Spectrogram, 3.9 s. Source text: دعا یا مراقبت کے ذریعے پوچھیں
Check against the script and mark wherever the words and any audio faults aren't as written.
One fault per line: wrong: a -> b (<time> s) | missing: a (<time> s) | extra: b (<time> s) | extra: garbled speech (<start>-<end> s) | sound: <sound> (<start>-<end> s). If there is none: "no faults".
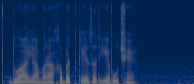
no faults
